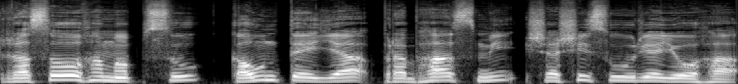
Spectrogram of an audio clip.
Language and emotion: Kannada, neutral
